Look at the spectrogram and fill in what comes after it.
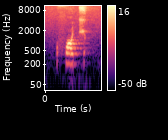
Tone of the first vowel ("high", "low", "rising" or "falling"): high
